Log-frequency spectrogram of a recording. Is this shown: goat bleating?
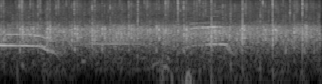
no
